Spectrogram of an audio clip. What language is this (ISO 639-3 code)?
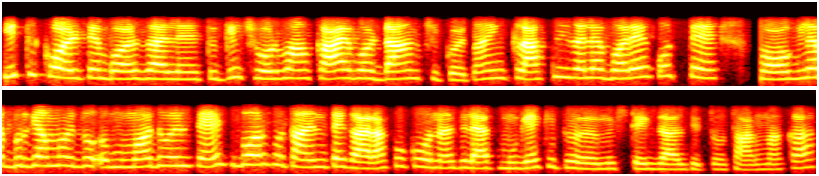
kok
